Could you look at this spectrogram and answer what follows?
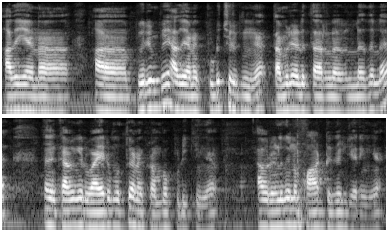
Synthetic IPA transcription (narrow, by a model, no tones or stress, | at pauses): ɐðɐɛnaː | pɪɾɯmbiɐðɯɛnɐkːɯ̥pʊɽɪt͡ʃːɪɾɯkːɯŋɡɐt̪ɐmɪɭɛɭɯt̪ːaːɾɐlɐlːɐðɪlɐ | kɐʋɪŋɡɪɾʋɐjɐɾɯmʊt̪ːɯ̃ɛnɐkːɯɾɔmbɐpʊɽɪkʲːɯŋɡɐ | ɐʋɐɾɛɭɯnd̪ɯnɐpaːʈːɯɣɐnsɛɾiŋɡɐ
